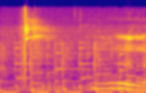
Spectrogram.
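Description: A driver strikes a golf ball off the tee once, a sharp metallic click with a brief high ring about a third of a second in, over background music. A drawn-out voice sliding in pitch follows near the end.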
